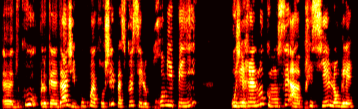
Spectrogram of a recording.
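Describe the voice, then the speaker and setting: A woman's voice: sits high, normal speed, fairly bright tone. A young woman vlogging in a casual, reflective monologue, often repeating herself and circling back to her words.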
